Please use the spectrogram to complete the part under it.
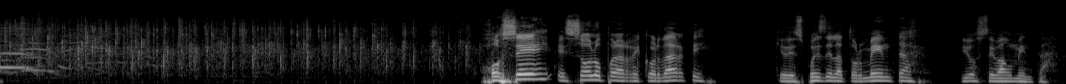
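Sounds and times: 
audience applauding: 0.0 - 5.1
speech: 4.9 - 7.2, 7.8 - 10.6.

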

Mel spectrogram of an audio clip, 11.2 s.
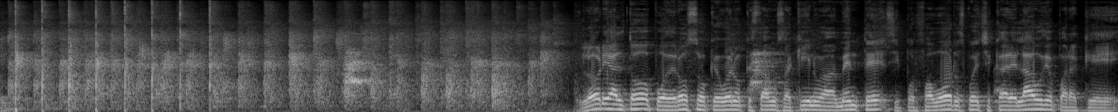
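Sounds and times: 
crowd applauding: 0.0 - 5.7
speech: 5.8 - 11.1.

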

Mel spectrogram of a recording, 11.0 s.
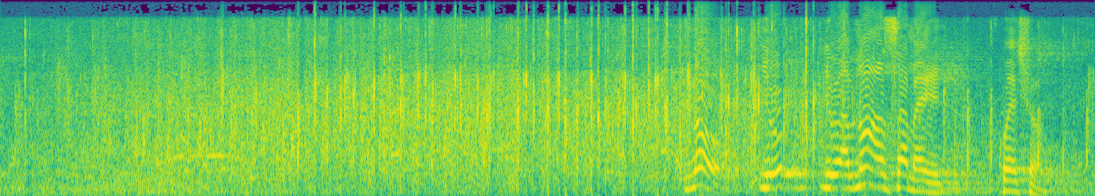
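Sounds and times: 
crowd clapping: 0.0 - 10.9
speech: 6.9 - 10.6.

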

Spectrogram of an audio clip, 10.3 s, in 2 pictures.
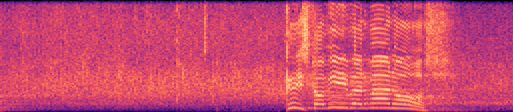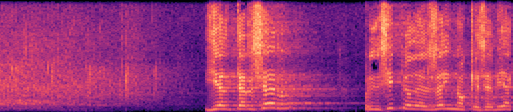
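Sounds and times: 
crowd clapping: 0.0 - 7.0
speech: 2.9 - 4.6, 7.2 - 8.1, 8.8 - 10.2.

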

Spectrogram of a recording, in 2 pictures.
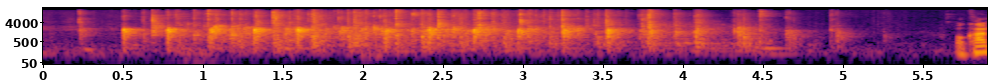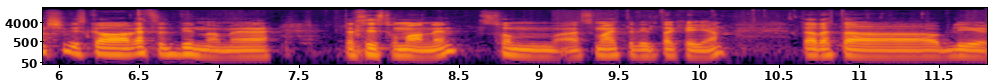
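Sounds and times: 
audience applause: 0.4 - 5.1
speech: 5.7 - 11.7.

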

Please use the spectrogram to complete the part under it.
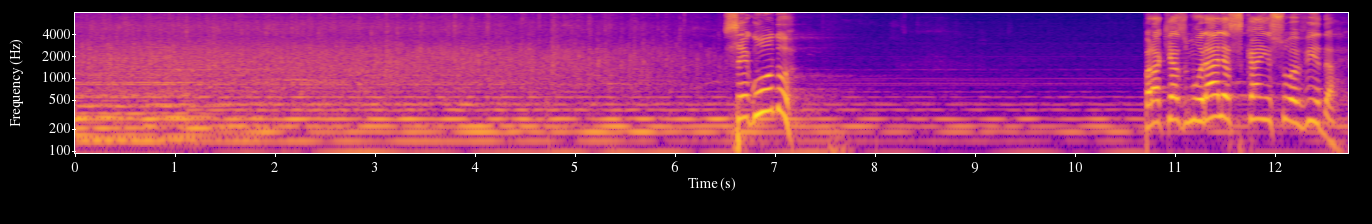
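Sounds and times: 
audience applauding: 0.0 - 7.1
speech: 6.5 - 7.3, 10.7 - 12.7.

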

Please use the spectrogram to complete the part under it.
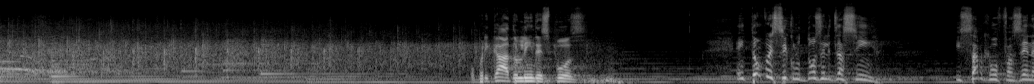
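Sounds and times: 
audience applauding: 0.0 - 5.9
sustained organ or keyboard chords: 0.0 - 10.3
speech: 4.7 - 6.0, 7.4 - 8.9, 9.6 - 10.3.

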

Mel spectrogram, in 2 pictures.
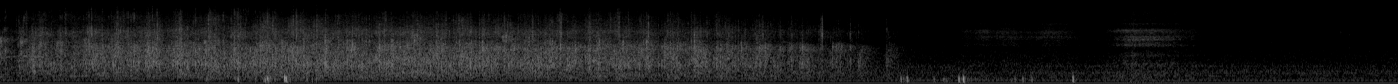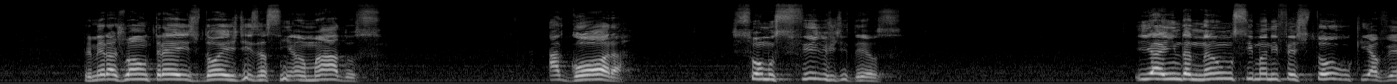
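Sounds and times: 
audience applause: 0.0 - 9.1
speech: 14.8 - 17.8, 19.5 - 20.3, 21.4 - 23.0, 25.4 - 27.9.

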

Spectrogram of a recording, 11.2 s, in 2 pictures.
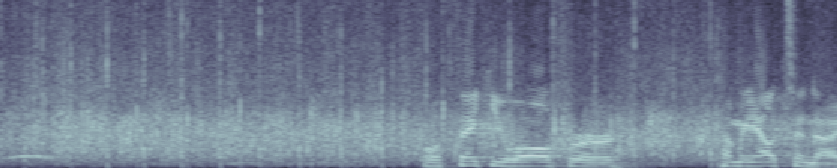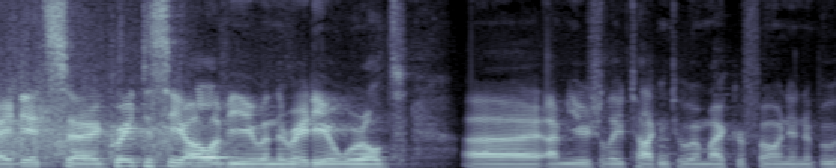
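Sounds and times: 
live audience applause welcoming speaker Scott Tong at an evening talk: 0.0 - 7.2
speech: 2.8 - 11.1.

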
